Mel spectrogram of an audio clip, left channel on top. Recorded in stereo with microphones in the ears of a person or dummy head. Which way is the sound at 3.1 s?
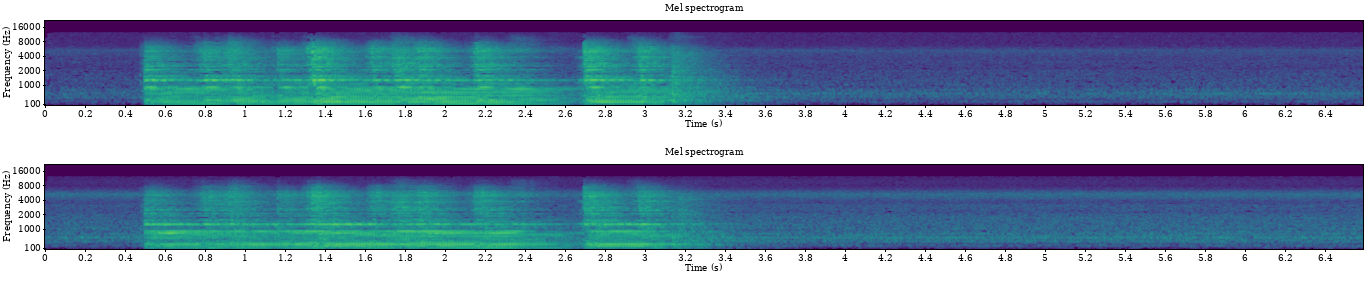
50° left (ahead or behind).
